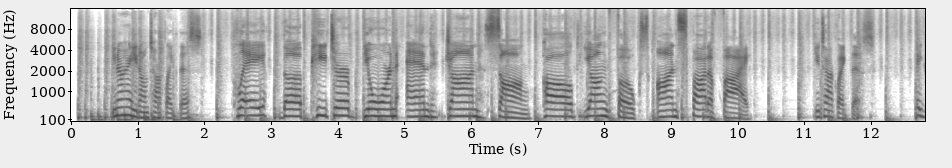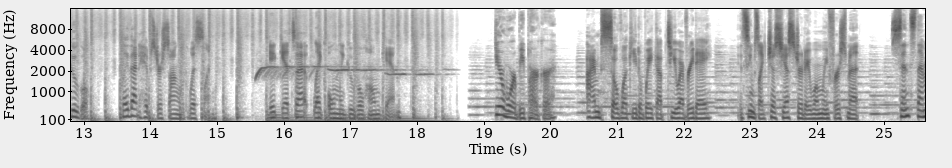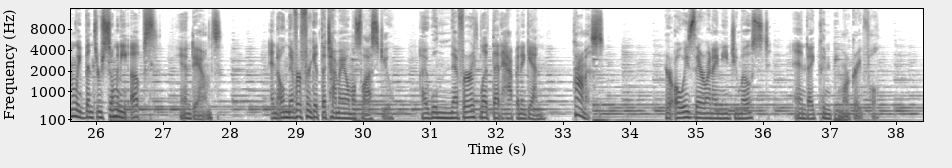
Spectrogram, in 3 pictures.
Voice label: Commercial

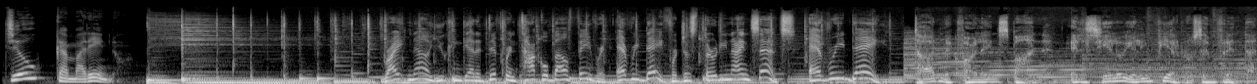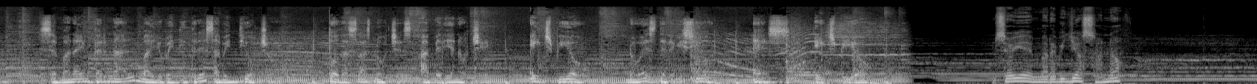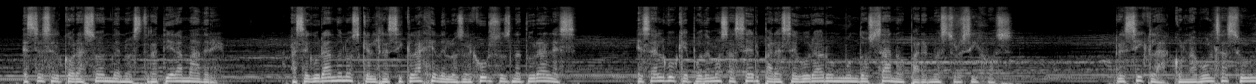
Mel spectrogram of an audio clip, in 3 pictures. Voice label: Spanish, commercial

